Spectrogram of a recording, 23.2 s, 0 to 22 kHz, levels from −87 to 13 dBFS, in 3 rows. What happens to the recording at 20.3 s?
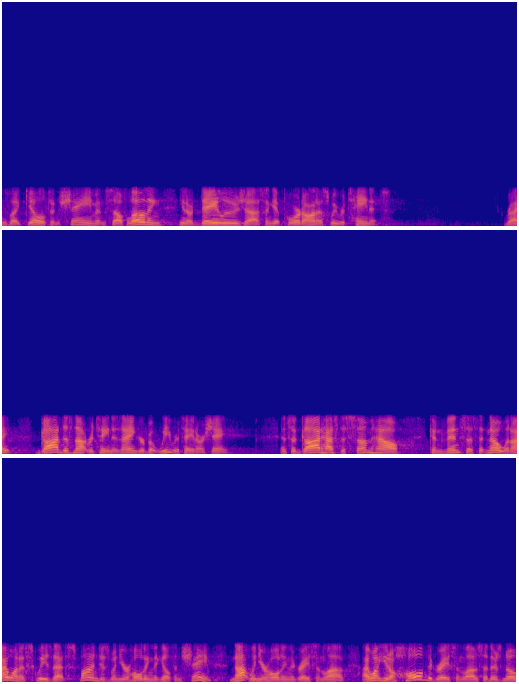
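At 20.3 s, as throughout the whole clip, the speech carries iLBC codec damage. Each short frame, consistent with 20 ms frames at 15.2 kbps, is coded independently, and the line band of 150 Hz to 3.6 kHz removes everything above 3.7 kHz. The result is plainly rough, synthetic and muffled.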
